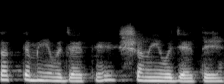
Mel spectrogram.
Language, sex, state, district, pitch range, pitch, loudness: Hindi, female, Uttar Pradesh, Gorakhpur, 155-200 Hz, 170 Hz, -16 LUFS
